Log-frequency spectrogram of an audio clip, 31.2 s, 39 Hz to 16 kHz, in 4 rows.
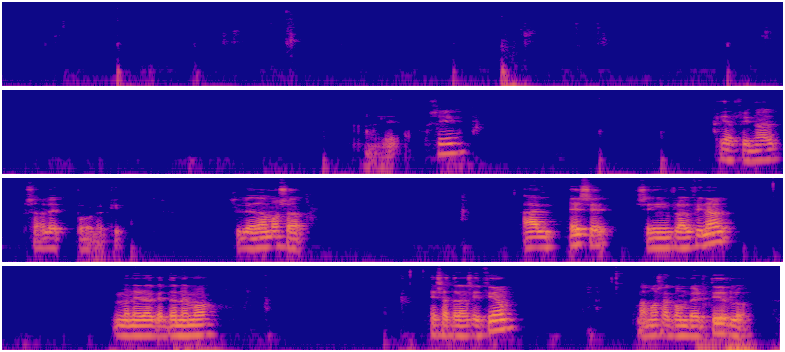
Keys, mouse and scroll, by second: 0.6 g, 1.3 click, 1.9 ctrl+click, 2.7 alt+q, 4.0 g, 5.0 ctrl+click, 5.8 alt+q, 7.3 ctrl+click, 8.1-11.1 middle drag, 10.4 g, 11.1 click, 11.2-13.8 middle drag, 12.4 alt+q, 13.8 ctrl+click, 14.4 ctrl+click, 16.5 g, 17.0 click, 18.5 ctrl+t, 19.3 right click, 20.0 alt+s, 23.2 click, 23.4-25.6 middle drag, 25.6 right click, 25.9 alt+s, 27.4 shift+click, 27.5-30.3 middle drag, 29.3 a, 30.3 v.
